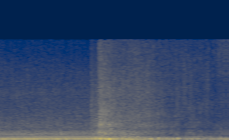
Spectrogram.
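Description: A heavy metal crash sounds as a car strikes a trailer.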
